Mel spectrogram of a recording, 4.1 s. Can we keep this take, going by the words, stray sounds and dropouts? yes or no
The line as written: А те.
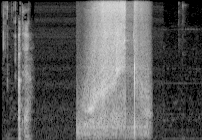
no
